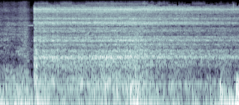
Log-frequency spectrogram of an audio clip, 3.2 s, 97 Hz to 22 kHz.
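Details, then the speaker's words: Tractor with no power reaching the cab, ignition on: a faint, even hiss cuts in and holds steady from the cab speakers; cause not traced, while the relay feed wire from the alternator diode reads only 4.4 V instead of about 25 V. "speakers are hissing as I don't know if you can hear that weird"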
